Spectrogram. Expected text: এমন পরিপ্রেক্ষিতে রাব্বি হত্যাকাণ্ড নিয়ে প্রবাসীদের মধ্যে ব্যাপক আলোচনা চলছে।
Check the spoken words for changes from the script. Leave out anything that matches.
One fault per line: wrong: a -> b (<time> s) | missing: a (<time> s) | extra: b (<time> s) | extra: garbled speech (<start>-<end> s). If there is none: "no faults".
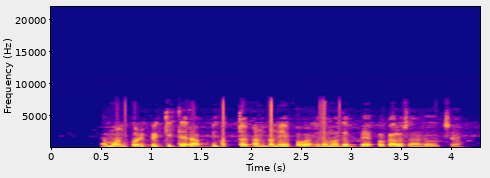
no faults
